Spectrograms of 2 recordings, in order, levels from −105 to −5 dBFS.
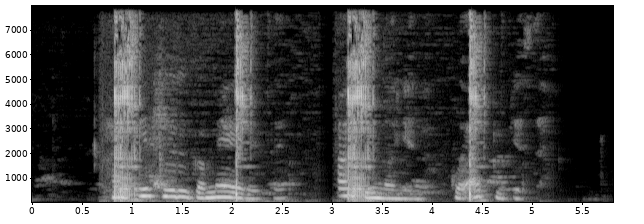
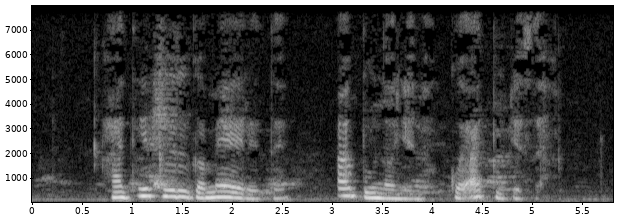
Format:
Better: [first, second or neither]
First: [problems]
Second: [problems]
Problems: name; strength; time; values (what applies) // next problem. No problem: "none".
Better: second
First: noise reduction (classical method log-MMSE)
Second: none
